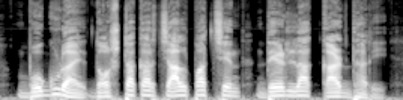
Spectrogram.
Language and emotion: Bengali, neutral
